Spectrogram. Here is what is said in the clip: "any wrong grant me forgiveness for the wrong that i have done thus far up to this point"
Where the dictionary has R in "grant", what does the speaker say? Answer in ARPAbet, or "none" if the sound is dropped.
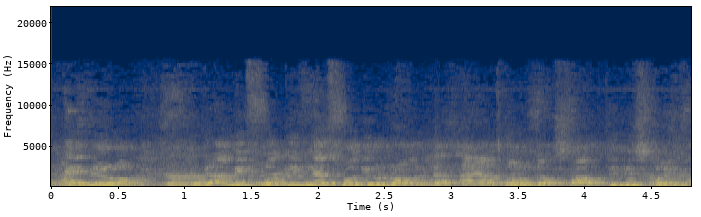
none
